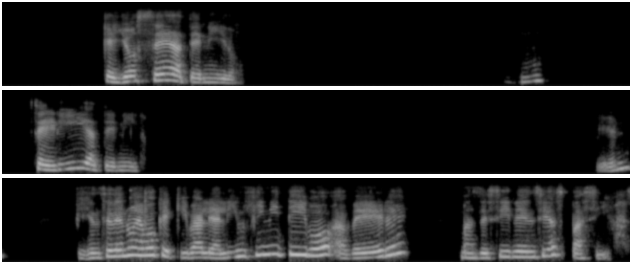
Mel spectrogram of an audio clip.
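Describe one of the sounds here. A young woman speaks calmly through an online call, with pauses.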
